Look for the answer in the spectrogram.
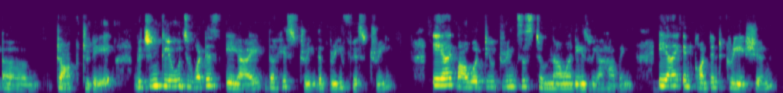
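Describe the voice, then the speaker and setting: A woman delivers a keynote lecture over a video call. Her voice is husky and hoarse from a flu, sitting slightly low, and she lectures steadily with the odd hesitation. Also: a little mellow, rough recording. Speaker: keynote speaker, assistant professor. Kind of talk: online conference presentation.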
